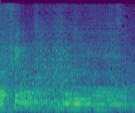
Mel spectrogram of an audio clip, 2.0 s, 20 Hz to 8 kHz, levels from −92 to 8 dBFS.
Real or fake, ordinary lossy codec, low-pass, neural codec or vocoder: fake; none; 7.2 kHz; codec, 16 kHz, 1.1 kbps, Voila-Tokenizer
